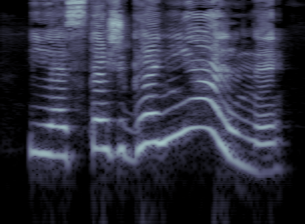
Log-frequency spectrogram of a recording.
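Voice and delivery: loud, exclaiming outburst. Hearing what a tear expresses, the angel responds to its maker, exclaiming. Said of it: "zawołał anioł".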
